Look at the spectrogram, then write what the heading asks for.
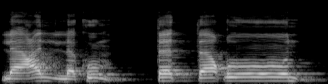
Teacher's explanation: بقوة واذكروا ما فيه لعلكم تتقون. عین کو لام کے ساتھ ملائیں گے، لام کو شدت کے ساتھ پڑھنا ہے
